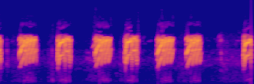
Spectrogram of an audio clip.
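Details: Swallow calls for luring, a local-language recording: a run of short, harsh chattering bursts about a quarter second long, repeated steadily about every half second, each a dense buzzy stack of notes, with clean silence between bursts.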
